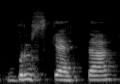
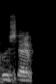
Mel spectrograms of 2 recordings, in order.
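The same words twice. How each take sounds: First: The middle consonant is a hard 'sk' sound. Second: The middle consonant is a soft 'sh' sound. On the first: The speaker calls it right. "I'm gonna tell everybody it's bruschetta" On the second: The speaker calls it wrong. "It's not bruschetta"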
